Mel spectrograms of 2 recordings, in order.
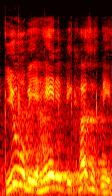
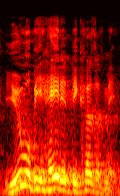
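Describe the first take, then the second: First: Louder, weightier scripture quote; Jesus quote, stronger. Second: A touch of solemn scripture voice; quoting Jesus. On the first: Speaker repeating the verse to the crowd, louder and declaiming. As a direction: lean into it, declaiming. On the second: Speaker quoting Jesus to the congregation, lightly solemn. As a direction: read it like a grave verse. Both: Retold or imitated. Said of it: "in which he says".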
